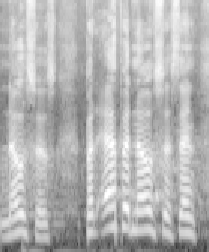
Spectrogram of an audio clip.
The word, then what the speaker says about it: gnosis: head knowledge is gnosis the g is silent gnosis but epidosis and it's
